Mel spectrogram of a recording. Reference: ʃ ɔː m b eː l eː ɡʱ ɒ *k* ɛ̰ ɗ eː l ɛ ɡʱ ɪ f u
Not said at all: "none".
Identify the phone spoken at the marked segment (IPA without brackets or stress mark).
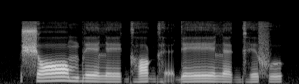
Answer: ɡʱ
